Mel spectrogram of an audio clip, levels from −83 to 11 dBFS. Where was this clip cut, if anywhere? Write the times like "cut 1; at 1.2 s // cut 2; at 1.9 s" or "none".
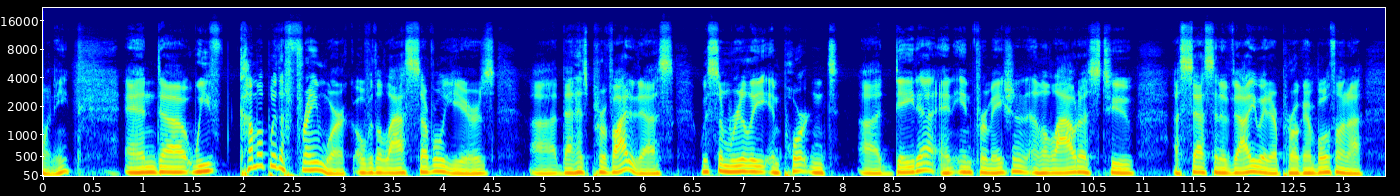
none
